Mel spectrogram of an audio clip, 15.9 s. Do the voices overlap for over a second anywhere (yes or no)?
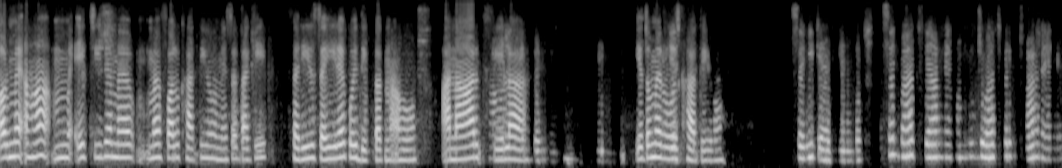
no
